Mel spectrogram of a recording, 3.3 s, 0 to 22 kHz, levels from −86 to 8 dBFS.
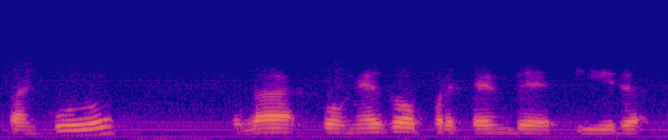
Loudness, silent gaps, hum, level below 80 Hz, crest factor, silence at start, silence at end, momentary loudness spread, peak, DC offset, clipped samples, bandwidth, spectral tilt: -30 LUFS; none; 50 Hz at -60 dBFS; -66 dBFS; 16 dB; 0.05 s; 0.1 s; 9 LU; -14 dBFS; under 0.1%; under 0.1%; 8 kHz; -8 dB/octave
